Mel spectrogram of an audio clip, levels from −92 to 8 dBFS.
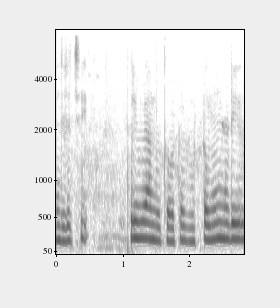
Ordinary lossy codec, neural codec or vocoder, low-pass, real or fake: MP3, 64 kbps; codec, 16 kHz, 4 kbps, FreqCodec, smaller model; 7.2 kHz; fake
